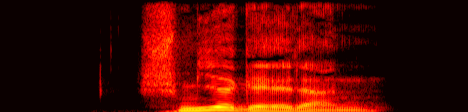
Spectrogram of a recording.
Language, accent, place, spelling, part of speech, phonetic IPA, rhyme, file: German, Germany, Berlin, Schmiergeldern, noun, [ˈʃmiːɐ̯ˌɡɛldɐn], -iːɐ̯ɡɛldɐn, De-Schmiergeldern.ogg
- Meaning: dative plural of Schmiergeld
